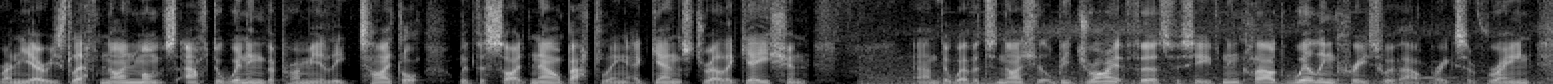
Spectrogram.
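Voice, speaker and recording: Backed by music in the background, a man with a fairly low pitch speaks at a moderate pace with ordinary pitch variation. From UK. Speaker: radio presenter and journalist. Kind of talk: radio news bulletin reading.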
